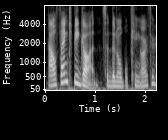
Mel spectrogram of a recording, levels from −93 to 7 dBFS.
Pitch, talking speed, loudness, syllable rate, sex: 195 Hz, 240 wpm, -19 LUFS, 6.0 syllables/s, female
